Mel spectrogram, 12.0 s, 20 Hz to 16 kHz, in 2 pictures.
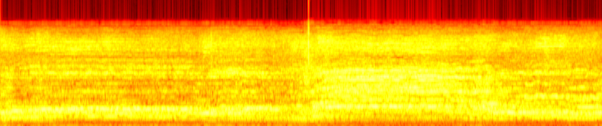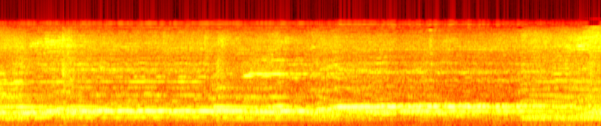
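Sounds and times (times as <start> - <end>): choir singing long held notes: 0.0 - 12.0
music: 0.0 - 12.0.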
